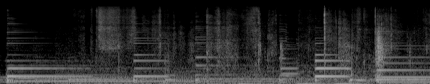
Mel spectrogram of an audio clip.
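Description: Background music on acoustic guitar: strummed chords and plucked notes that ring on.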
